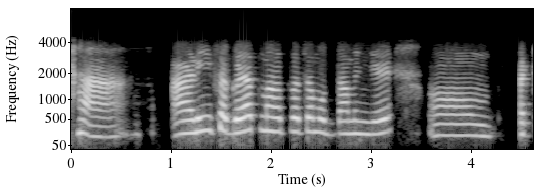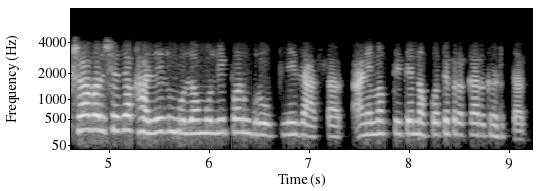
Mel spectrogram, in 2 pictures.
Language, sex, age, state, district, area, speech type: Marathi, female, 30-45, Maharashtra, Mumbai Suburban, urban, conversation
